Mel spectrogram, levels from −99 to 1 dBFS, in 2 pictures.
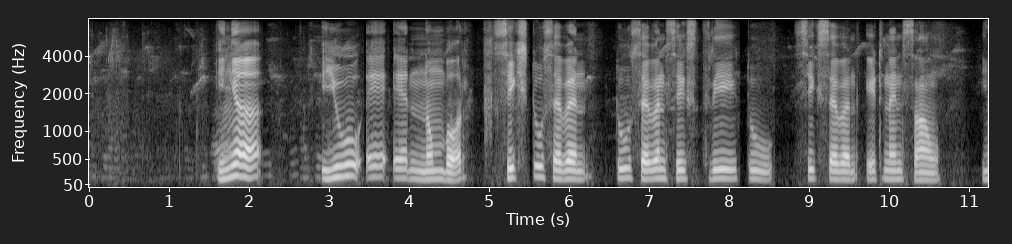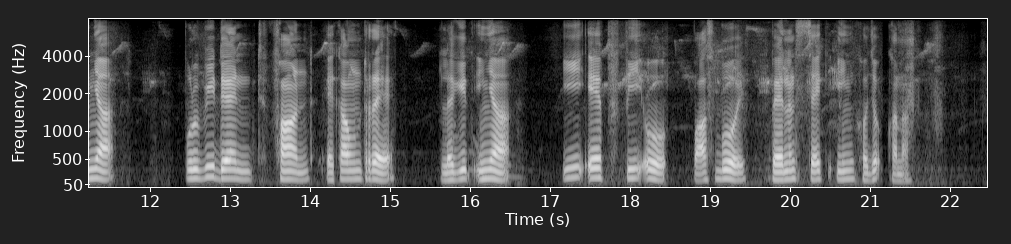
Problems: none marked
